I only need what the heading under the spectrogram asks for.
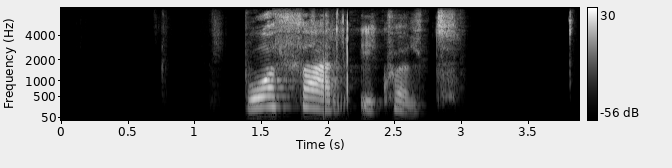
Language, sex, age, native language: Icelandic, female, 30-39, Icelandic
